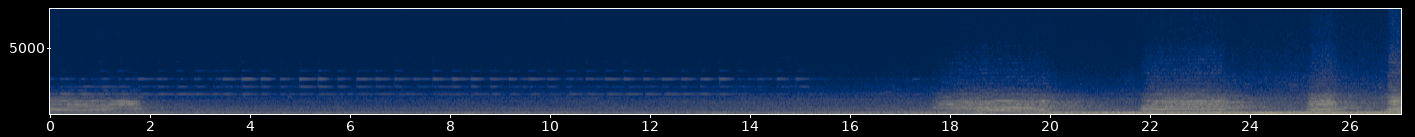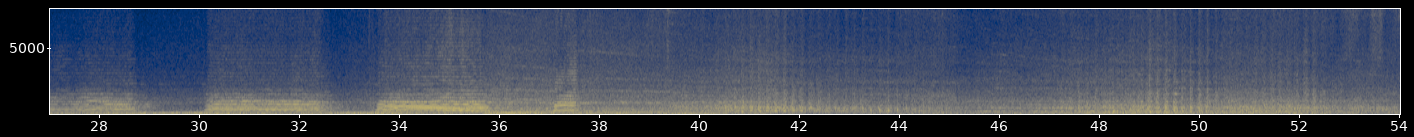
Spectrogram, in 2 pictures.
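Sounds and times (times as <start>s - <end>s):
locomotive air horn chords: 0.0s - 2.0s, 17.6s - 20.8s, 21.8s - 24.2s, 25.1s - 29.3s, 30.1s - 36.0s, 37.0s - 37.9s
wheels clickety-clack on rail joints: 35.8s - 54.0s.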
